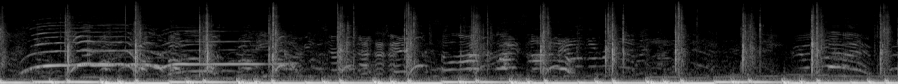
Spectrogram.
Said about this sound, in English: Yeah, okay, let's get some hand claps going, come on. Okay, this is the sound of people in London clapping their hands to just the bass line.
